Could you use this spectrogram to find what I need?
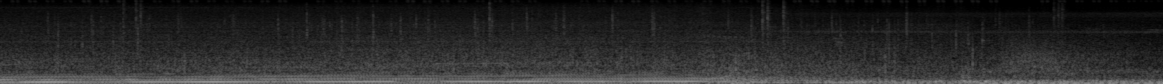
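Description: Tyres crunch over gravel.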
